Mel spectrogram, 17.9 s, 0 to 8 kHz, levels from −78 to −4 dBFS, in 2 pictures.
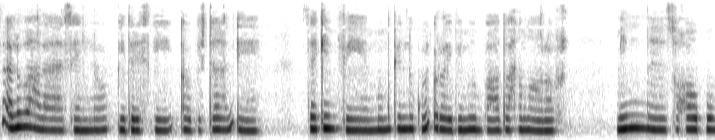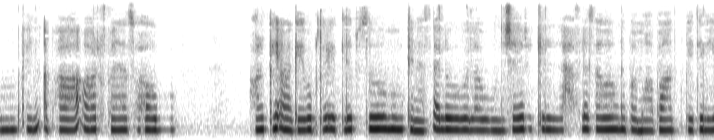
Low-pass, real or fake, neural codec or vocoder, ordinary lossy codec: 7.2 kHz; real; none; MP3, 32 kbps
